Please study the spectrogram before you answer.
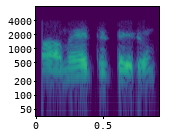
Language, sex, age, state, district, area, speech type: Malayalam, male, 18-30, Kerala, Wayanad, rural, conversation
